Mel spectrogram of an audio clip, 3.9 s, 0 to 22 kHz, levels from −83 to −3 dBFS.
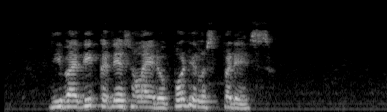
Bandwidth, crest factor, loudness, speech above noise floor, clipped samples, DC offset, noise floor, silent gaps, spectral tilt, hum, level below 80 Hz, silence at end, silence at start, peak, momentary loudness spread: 7.6 kHz; 16 dB; -26 LUFS; 38 dB; under 0.1%; under 0.1%; -63 dBFS; none; -5.5 dB/octave; none; -68 dBFS; 1.2 s; 0.5 s; -12 dBFS; 9 LU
